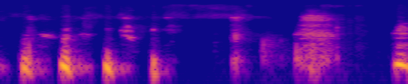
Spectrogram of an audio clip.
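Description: People laughing over a video call: a quick run of short chuckles in the first second, then a few softer, spaced-out ones.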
